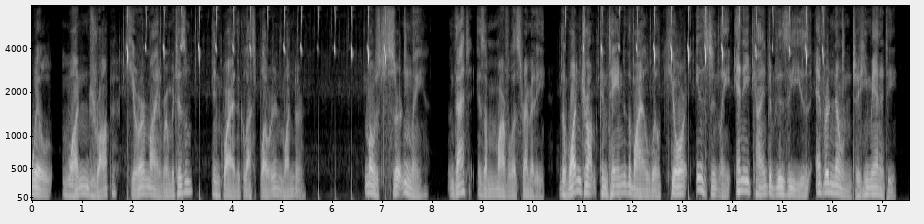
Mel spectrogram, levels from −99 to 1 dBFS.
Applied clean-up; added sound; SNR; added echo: neural mask model Resemble Enhance denoiser.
